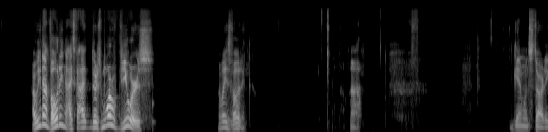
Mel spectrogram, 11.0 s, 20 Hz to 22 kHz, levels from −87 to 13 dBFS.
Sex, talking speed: male, 80 wpm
